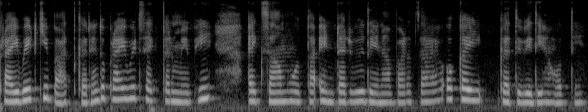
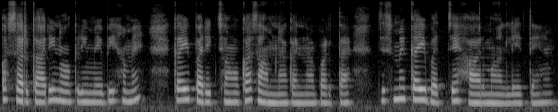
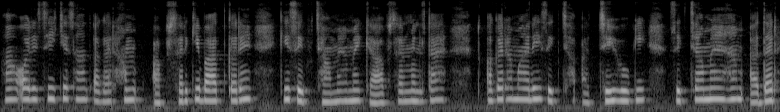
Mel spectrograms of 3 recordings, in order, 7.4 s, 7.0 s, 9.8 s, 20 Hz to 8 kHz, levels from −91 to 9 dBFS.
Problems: background sounds at intervals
